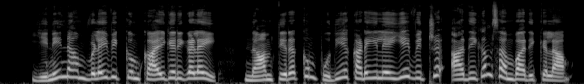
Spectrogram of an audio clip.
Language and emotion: Tamil, happy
